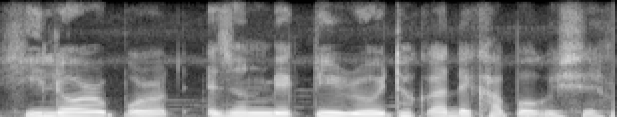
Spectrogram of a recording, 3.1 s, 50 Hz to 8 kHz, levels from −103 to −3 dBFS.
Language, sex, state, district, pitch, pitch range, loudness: Assamese, male, Assam, Sonitpur, 185 Hz, 175-195 Hz, -13 LUFS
